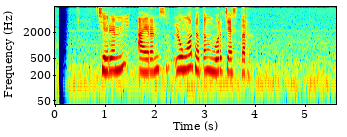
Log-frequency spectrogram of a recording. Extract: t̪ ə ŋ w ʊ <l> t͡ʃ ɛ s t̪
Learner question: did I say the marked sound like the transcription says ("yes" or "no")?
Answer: no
